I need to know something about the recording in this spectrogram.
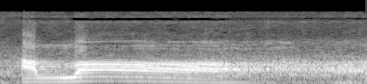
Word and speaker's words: আল্লাহ: নাম কি আল্লাহ না কিন্তু মুখটা গোল করে উচ্চারণ করতে হবে সুন্দর করে আল্লাহ বলেন সবাই আল্লাহ দিল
